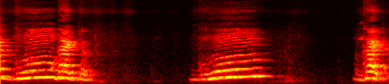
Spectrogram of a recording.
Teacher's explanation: और देखो ऊ क्या है, ऊ तो आपका स्वर है, लेकिन ऊ का क्या कर दिया गया, जैसे मैंने बताया कि स्वर का उच्चारण मुख के साथ साथ नाक से हो गया, तो हमने किसका प्रयोग किया, जब ऊ का हमने ऊ कर दिया तो हमने किसका प्रयोग किया, चंद्र बिंदु का, अर्थात ये अनुनासिका है।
